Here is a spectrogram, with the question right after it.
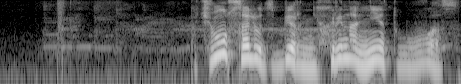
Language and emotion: Russian, angry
